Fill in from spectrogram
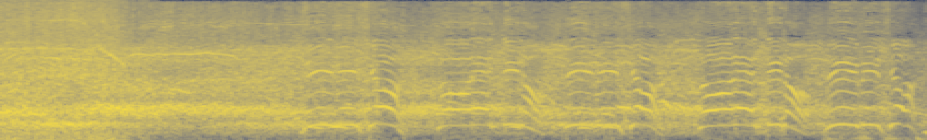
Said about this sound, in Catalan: Així que, mentrestant, sembla que els crits no canviaran al Bernabéu.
